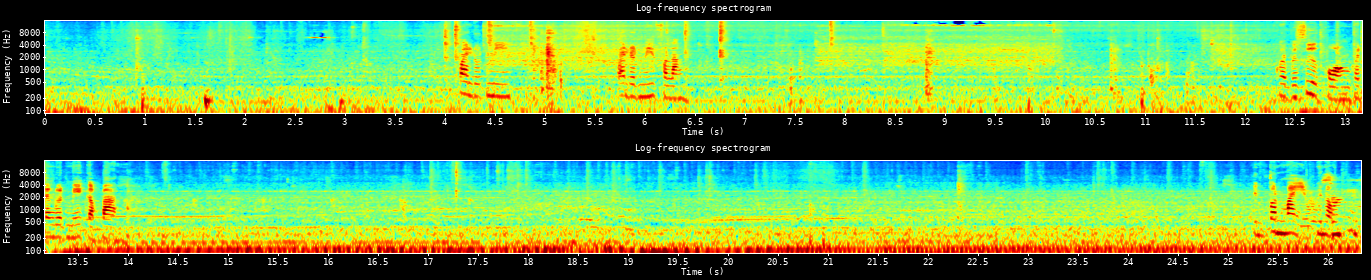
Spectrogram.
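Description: A bus engine idles with a low rumble, then grows louder as the bus pulls away.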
